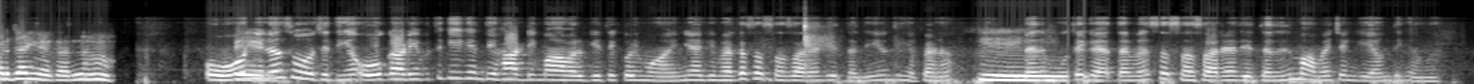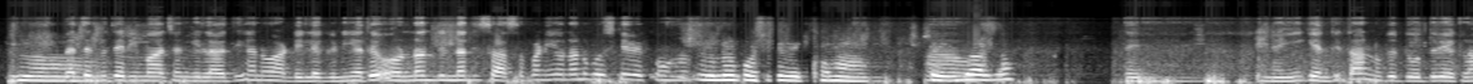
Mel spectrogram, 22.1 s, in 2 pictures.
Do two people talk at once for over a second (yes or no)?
no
